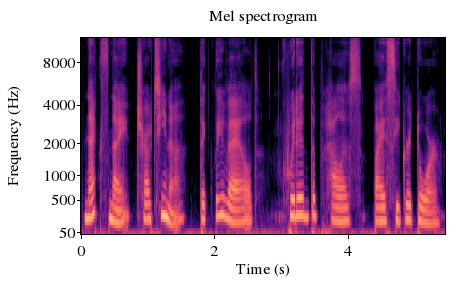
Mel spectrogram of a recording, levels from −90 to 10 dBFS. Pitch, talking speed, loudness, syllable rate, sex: 210 Hz, 130 wpm, -18 LUFS, 4.3 syllables/s, female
